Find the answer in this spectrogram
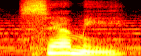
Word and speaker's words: Sammy: twin cheerleader girls came Sammy my name is pronounced Sammy Sammy was the nice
